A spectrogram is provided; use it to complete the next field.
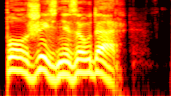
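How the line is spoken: Desperate shout. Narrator (Russian): поручик, не видя исхода, уже прощаясь с жизнью, крикнул

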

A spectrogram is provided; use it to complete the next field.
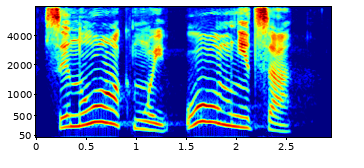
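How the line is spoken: Wailing. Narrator (Russian): волк завопил

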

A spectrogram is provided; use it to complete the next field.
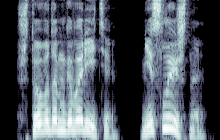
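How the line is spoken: Barked. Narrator (Russian): рявкнул Можай

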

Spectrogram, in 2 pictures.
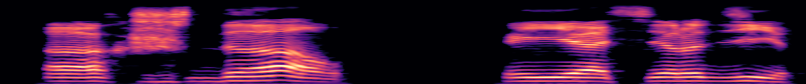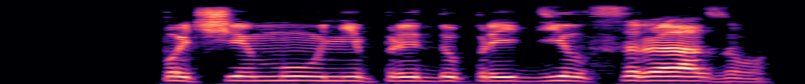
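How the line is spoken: Growl. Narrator (Russian): прорычал мечник

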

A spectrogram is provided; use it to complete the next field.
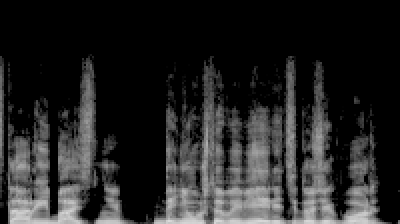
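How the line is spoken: Bursting out laughing. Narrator (Russian): Я расхохотался

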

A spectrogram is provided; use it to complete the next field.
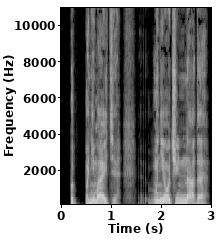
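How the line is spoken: Pleading. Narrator (Russian): взмолился Чип

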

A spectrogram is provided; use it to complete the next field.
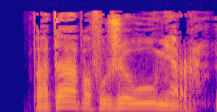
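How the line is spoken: Reluctant strained words. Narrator (Russian): неохотно выдавил Сафонов-младший

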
